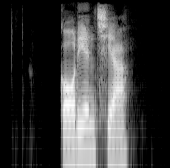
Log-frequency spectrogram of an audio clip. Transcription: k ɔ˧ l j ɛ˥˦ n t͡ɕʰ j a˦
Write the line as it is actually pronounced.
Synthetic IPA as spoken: k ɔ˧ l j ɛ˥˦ n t͡ɕʰ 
